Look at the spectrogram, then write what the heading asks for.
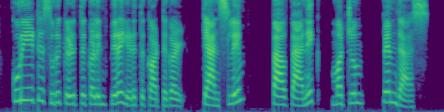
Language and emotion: Tamil, neutral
